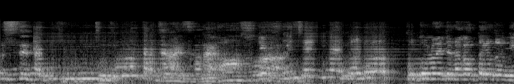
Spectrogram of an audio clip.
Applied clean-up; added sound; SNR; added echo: neural separator model SepFormer DNS4.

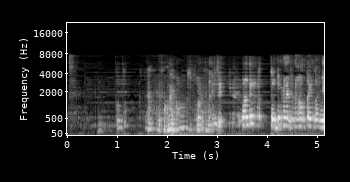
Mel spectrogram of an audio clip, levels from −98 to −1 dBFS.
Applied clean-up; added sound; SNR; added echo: neural mask model DeepFilterNet 3.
